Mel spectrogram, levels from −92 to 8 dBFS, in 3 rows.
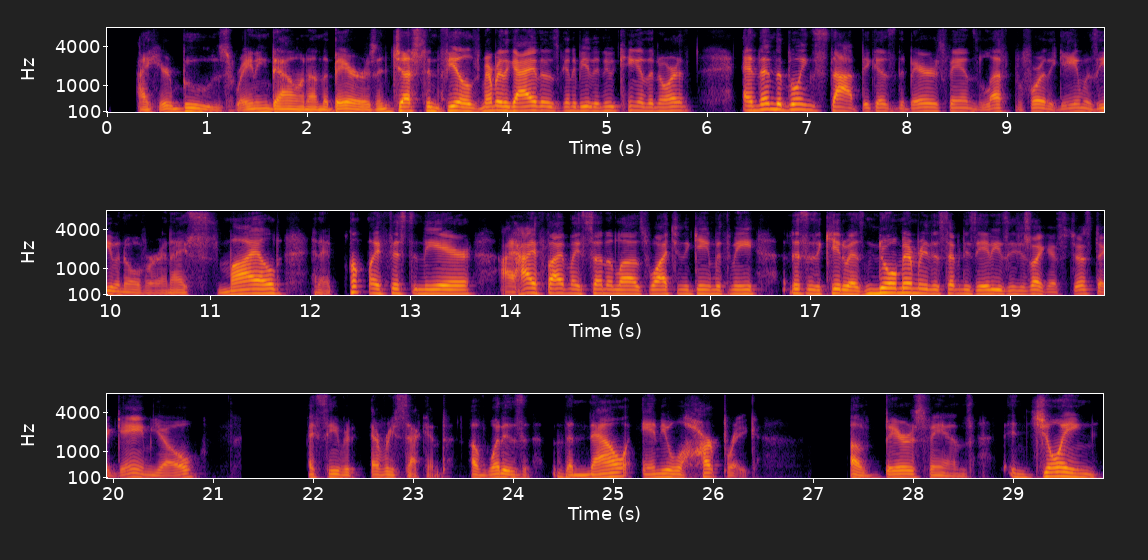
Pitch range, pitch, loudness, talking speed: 105-140 Hz, 125 Hz, -21 LUFS, 195 wpm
